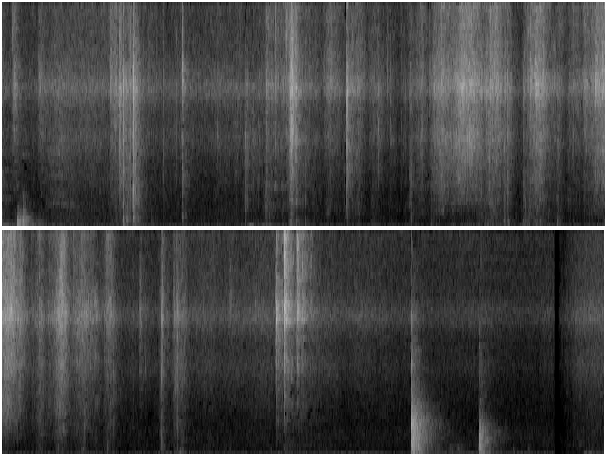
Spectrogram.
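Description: A paper coffee bag crinkling and rustling as it is handled and opened, in short irregular rustles, with two louder crackles near the end.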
